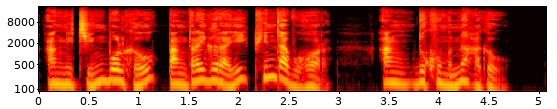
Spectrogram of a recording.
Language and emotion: Bodo, fearful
